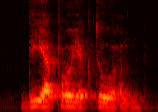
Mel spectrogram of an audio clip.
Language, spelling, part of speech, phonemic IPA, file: Dutch, diaprojectoren, noun, /ˈdijaprojɛkˌtorə/, Nl-diaprojectoren.ogg
- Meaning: plural of diaprojector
